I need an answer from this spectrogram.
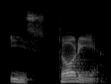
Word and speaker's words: historia: The same thing with H. We don't pronounce H in Spanish. So instead of saying historia, we say historia. So history becomes historia in Spanish.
